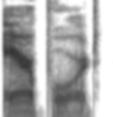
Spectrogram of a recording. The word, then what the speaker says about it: airport: the word for example in airport the stress is on air not port in Blackboard the stress is on black not bored practice saying these slowly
